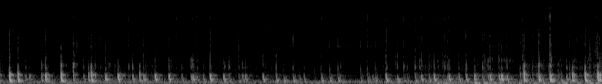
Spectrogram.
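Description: Long blue nails on both hands tap and scratch the surface of large, solid, weathered wooden deck planks on an outdoor dock by the water. Rapid, dense clicks and knocks with a low, woody body around 200 Hz repeat throughout, each dying away almost instantly. Faint bright scratchy ticks sit over the taps.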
